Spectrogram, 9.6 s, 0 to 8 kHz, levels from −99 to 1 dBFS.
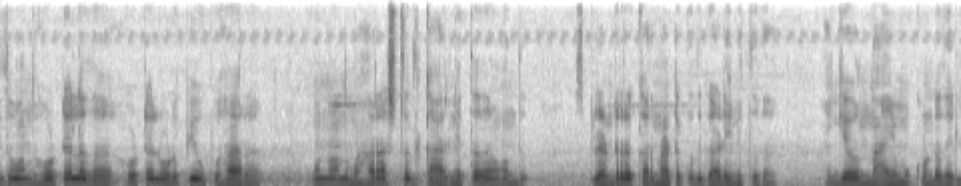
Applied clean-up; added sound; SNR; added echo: none; none; none; none.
